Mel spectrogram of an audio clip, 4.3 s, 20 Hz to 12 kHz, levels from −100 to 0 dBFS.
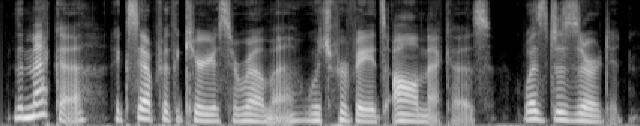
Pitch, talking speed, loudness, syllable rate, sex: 195 Hz, 185 wpm, -20 LUFS, 6.3 syllables/s, female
